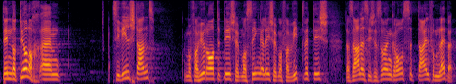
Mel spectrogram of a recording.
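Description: A man's voice: high voice, normal speed, a bit bright. A man with a Swiss German accent giving a conversational sermon as pastor, full of fillers and tag questions like "gell" and "oder". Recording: long hall reverb.

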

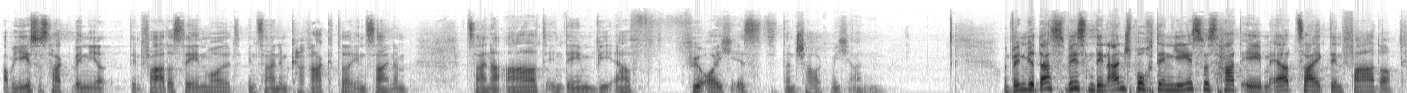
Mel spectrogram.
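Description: A man preaching a sermon earnestly, rising for emphasis and dropping to hushed, dramatic lines. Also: mid-range voice, moderate pace, in a large hall. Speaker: pastor.

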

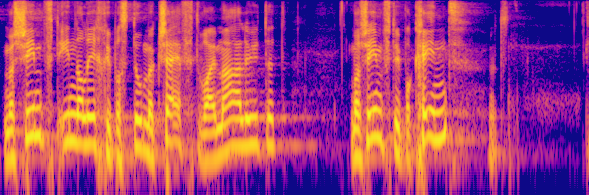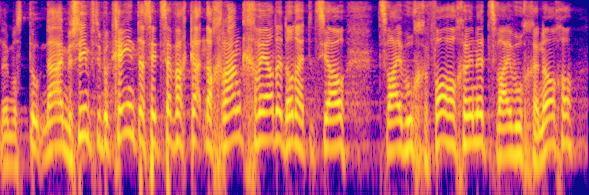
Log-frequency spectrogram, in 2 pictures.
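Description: A man's voice: sits high, expressive, fairly quick, fairly bright tone. A man with a Swiss German accent preaching a sermon in a chatty way, often tossing in little tag questions to the congregation. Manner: conversational, with frequent tag questions. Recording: long reverb of a large hall.

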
